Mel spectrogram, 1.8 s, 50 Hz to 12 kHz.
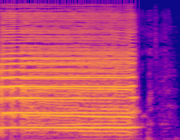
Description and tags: Tenor Sax f3
The format is ready to use in sampletank but obviously can be imported to other samplers. The collection includes multiple articulations for a realistic performance.
jazz, sampled-instruments, sax, saxophone, tenor-sax, vst, woodwind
